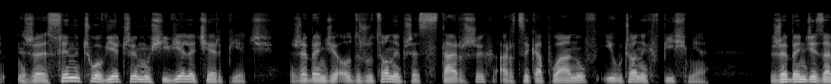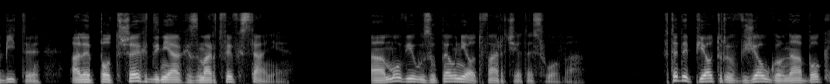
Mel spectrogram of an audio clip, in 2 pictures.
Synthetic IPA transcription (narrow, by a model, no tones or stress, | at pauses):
ʐɛsɘnt͡ʂwɔvʲjɛt͡ʂɘmuɕivʲjɛlɛt͡ɕɛɾpʲjḛt͡ɕ | ʐɛbɛɲd͡ʑɛʔɔd̪ʐut̪sɔnɘpʂɛsːt̪aɾʂɘxa̰ɾt̪sɘkapwanufḭut͡ʂɔnɘxfpʲiɕmʲjɛ̰ | ʐɛbɛɲd͡ʑɛzabʲit̪ɘ | alɛpɔtʂɛɣd̪ɲaɣzmaɾt̪fɘfst̪a̰ɲɛ̰ | amuvʲiwzupɛwɲɛɔt̪faɾt͡ɕɛt̪ɛswɔ̰va̰ | ft̪ɛd̪ɘpʲjɔt̪rvʑɔwɡɔnabɔk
